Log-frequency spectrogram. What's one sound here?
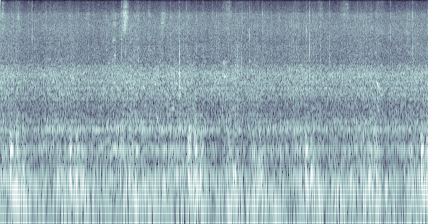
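A car drives along with a steady low rumble, heard from inside.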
